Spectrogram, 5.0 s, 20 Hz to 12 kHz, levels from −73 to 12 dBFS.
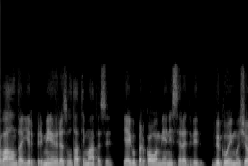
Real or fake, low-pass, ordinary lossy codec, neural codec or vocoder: fake; 7.2 kHz; MP3, 48 kbps; codec, 16 kHz, about 1 kbps, DyCAST, with the encoder's durations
